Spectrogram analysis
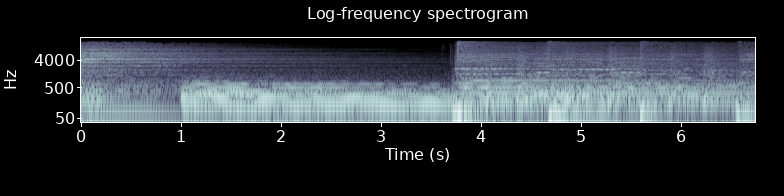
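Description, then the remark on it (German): A deep bell of Cologne Cathedral (Kölner Dom) tolls twice, its low, humming tone swelling loudly and sustaining with rich shimmering overtones, the second strike layering over the lingering ring of the first. No voices are heard. “Wie'n Amen und ein Om ist der Glockenschlag um.”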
